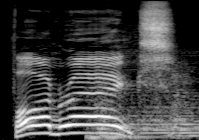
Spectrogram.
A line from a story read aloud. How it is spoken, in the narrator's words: bellowed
